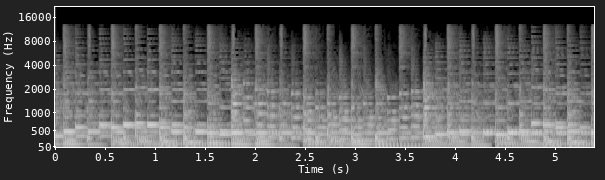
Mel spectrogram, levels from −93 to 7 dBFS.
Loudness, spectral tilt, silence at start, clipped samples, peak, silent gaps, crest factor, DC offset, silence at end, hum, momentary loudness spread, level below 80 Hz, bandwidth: -17 LUFS; -6.5 dB/octave; 0 s; under 0.1%; -2 dBFS; none; 14 dB; under 0.1%; 0 s; none; 3 LU; -34 dBFS; 13 kHz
